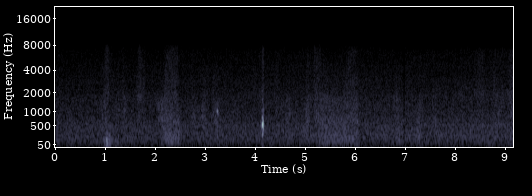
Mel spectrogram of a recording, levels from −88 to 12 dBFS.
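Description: From the start to 2.14 s, again from 2.5 to 3.82 s, and from 4.42 to 4.96 s, the background is gated by the echo canceller. While the far-end loudspeaker was active, the canceller pulled the microphone level down, so the room tone sinks and then recovers once it releases. The deepest drops are about 9 dB, 7 dB and 8 dB. On a waveform the noise floor between sounds visibly steps down in those spans. On a spectrogram the background haze thins across all frequencies and then fills back in at each release.

Between 4.1 and 4.19 s the sound itself is briefly pushed down by about 15 dB for a few hundredths of a second. This is likely speech suppressed in double talk: both ends were active together, and the canceller could not tell near-end sound from loudspeaker echo, so it attenuated everything. On a waveform it shows as a short notch carved out of the envelope. The spectrogram shows a brief vertical gap where the energy fades.

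From 5.17 to 5.19 s a single lost packet is rebuilt from error correction. The next packet carried a low-bitrate copy of those 20 ms, and the decoder played that copy, so nothing goes silent. The frame just sounds grainier and noisier for an instant. On a spectrogram the harmonic detail in that 20 ms slice turns smeared and speckled, with no gap in the energy.

At 6.95 to 6.99 s comes a short concealed packet loss. About 20 ms never arrived, and the receiver synthesised a continuation of the preceding sound, then crossfaded back into the real signal, giving a brief smear or wobble. The waveform shows a slightly too-regular stretch with a soft seam at each end. The spectrogram shows a blurred patch where the spectrum is simply carried forward. All of this sits within a call band that stops at 8 kHz.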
